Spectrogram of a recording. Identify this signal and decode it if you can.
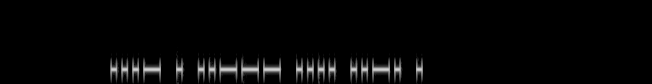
Morse code, heard as a keyed tone, about 21 wpm, 700 Hz. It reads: VE2HFE
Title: DXCC-100 Call Signs - 6 Characters - Repeated 2x - 22wpm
